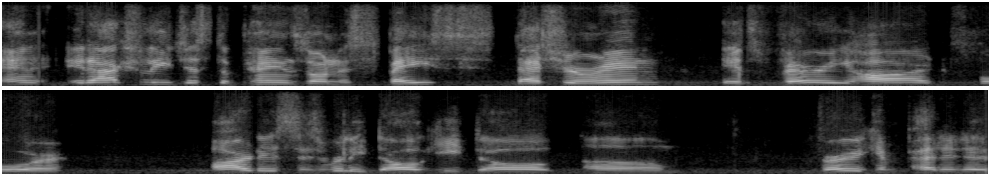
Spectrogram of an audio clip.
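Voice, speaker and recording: In a DMV accent, a man talks at a fairly slow pace with a high pitch. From Maryland, DMV area. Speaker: entrepreneur, artist. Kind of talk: casual interview chat. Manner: halting, many fillers.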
